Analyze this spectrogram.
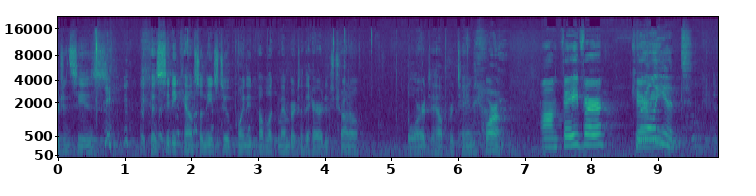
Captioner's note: off microphone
